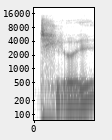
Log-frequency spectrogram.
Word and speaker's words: Thiery: Do you know my last name is actually pronounced Thiery? – Oh, my gosh.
